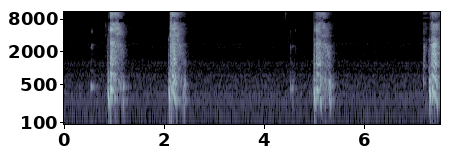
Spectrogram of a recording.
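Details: Four sharp, explosive sneezes, some with a small intake before, in a quiet room; from a two-day record of sneezing thought probably due to dust allergy, alongside a recent cold with ongoing cough and runny nose.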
